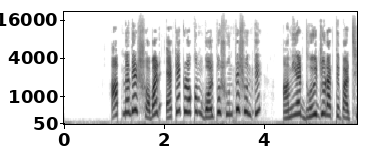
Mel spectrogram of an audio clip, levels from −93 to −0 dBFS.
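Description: Nothing technical goes wrong anywhere in this speech recording, so there's no fault to point to.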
